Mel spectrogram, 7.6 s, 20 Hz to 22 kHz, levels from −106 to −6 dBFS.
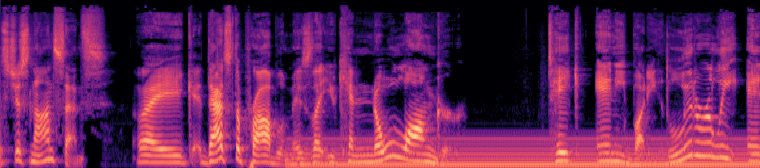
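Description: From 2.85 s to the end, mains hum adds a steady 60 Hz tone from power-line coupling. Its fixed pitch distinguishes it from rumble, and it sits fairly loud beneath the speech.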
